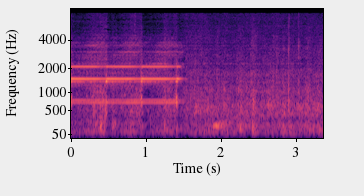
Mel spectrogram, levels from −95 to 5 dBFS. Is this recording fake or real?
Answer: fake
